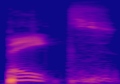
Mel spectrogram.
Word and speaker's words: Bates: Jake Bates Bates is how you say that name.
